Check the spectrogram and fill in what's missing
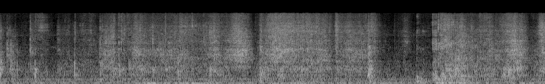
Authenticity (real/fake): fake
